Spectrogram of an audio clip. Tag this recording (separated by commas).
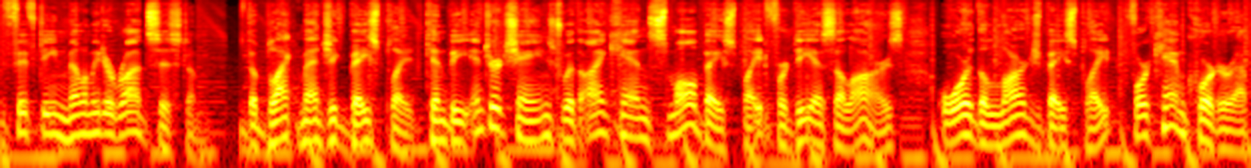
Music, Speech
